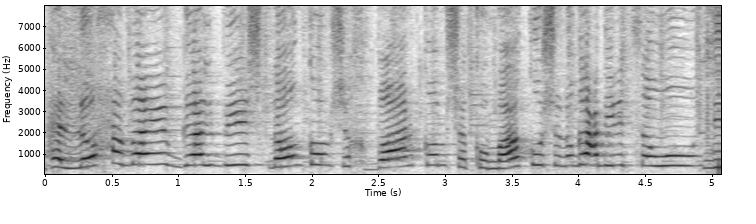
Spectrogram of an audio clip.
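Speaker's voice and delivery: cheerful Iraqi welcome in put-on dialect; تحية باللهجة العراقية. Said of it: "عايزاني اتكلم عراقي".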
